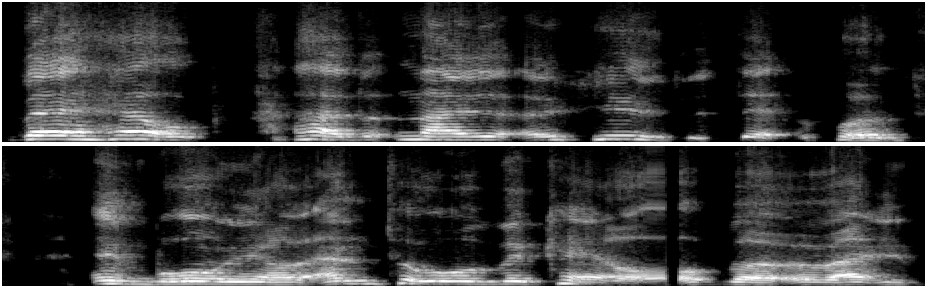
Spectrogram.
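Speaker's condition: Cerebral palsy; getting on and off stage

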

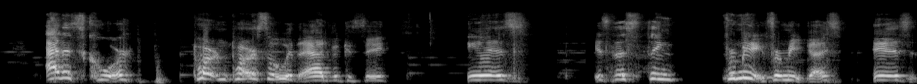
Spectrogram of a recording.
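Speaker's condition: Cerebral palsy; congenital cerebral palsy, since birth, born in Bridgeport, Connecticut, segregated schooling

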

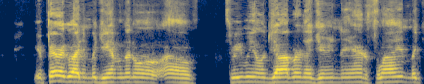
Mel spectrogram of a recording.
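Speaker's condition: Cerebral palsy; uses wheelchair for mobility

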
